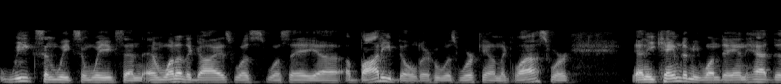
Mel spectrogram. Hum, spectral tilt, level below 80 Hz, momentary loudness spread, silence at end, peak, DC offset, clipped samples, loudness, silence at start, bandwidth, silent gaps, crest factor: none; -10 dB/octave; -66 dBFS; 8 LU; 0 s; -8 dBFS; under 0.1%; under 0.1%; -25 LUFS; 0 s; 5.2 kHz; none; 18 dB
